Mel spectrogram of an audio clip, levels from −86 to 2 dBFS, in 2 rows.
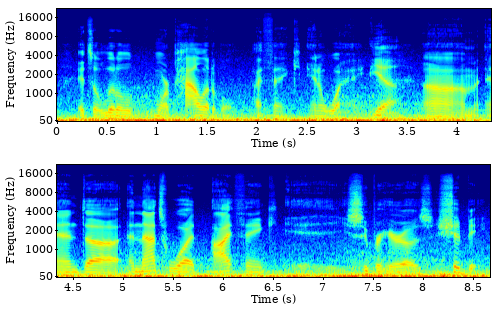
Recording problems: low rumble; noticeable; throughout; 15 dB below the speech

